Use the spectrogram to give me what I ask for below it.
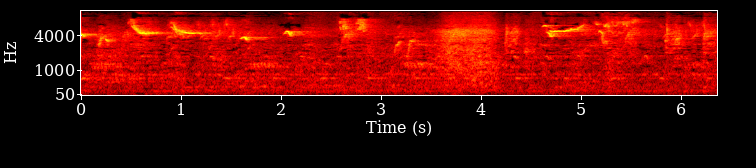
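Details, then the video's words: Oriental magpie-robin singing with vocal mimicry of other species such as juvenile Black-naped Oriole and Black Drongo: high whistled and slurred notes mixed with harsher churring phrases over a noisy outdoor background. "Mind-Blowing Vocal Mimicry of the Oriental Magpie Robin"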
